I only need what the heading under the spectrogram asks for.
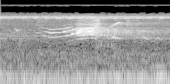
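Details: Singing male Indian golden oriole courting a dancing female; one full, layered rising note swells and fades, followed by a lighter upslurred whistle, over a steady high insect drone.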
